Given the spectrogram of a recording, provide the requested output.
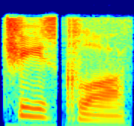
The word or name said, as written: cheesecloth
